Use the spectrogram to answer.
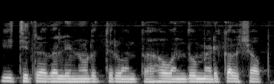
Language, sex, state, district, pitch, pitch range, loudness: Kannada, male, Karnataka, Koppal, 130 Hz, 130-135 Hz, -15 LUFS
